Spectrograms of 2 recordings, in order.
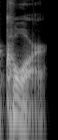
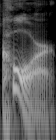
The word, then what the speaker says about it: CORPS: I remember core. It would be pronounced core, right?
